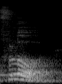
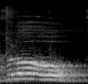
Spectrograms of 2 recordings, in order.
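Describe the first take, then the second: First: Said in the usual way. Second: FLOR with the vowel stretched long; long, sustained "o" in FLOR; imitating children's drawn-out word. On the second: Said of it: "Eles costumam falar".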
